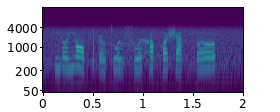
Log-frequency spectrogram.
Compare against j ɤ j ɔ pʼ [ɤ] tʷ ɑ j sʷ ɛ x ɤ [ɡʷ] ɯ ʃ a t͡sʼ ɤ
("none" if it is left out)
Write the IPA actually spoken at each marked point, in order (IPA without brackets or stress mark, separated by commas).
ə˞, qʷ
